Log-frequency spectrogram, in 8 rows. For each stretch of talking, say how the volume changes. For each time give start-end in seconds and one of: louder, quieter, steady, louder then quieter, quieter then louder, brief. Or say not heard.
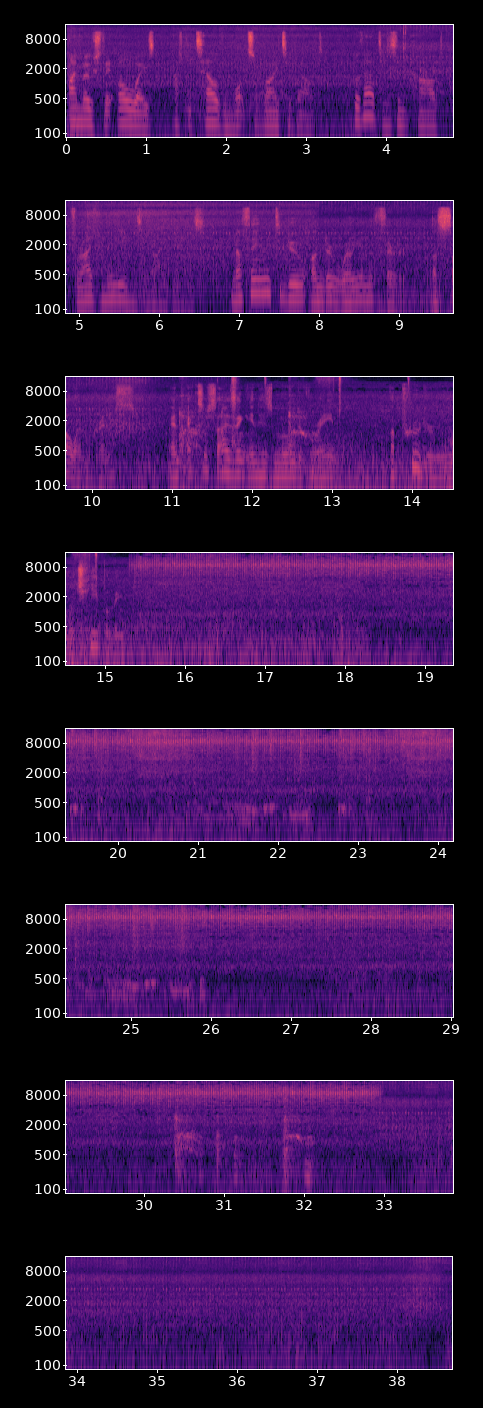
0.0-15.4 steady.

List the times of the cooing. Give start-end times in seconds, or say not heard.
19.4-25.9.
